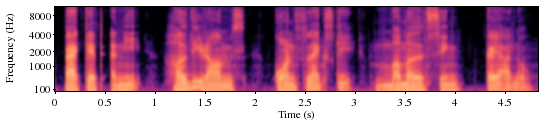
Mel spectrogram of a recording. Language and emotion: Manipuri, neutral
